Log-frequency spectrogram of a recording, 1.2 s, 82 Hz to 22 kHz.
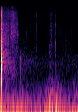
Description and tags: Bat Hit 1 FF103
Baseball Bat slam, hit close Ext.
